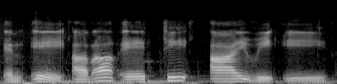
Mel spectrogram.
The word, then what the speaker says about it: narrative: a very interesting word n a r r a t i v e so that is a beautiful noun narrative narrative the accent false on the first world narrative narrative a story or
